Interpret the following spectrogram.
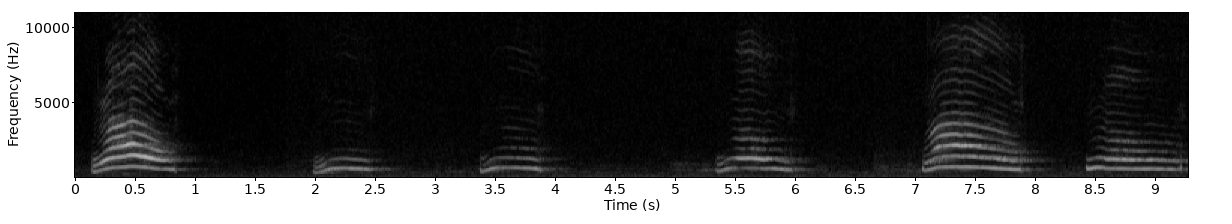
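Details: House cat meows, kittens and cats included: six separate calls spaced roughly every one to two seconds, the first and fifth loud and rich, the others shorter and softer, with a faint low hum beneath.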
